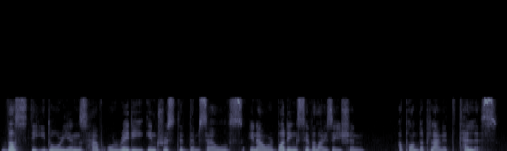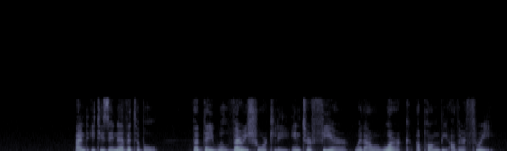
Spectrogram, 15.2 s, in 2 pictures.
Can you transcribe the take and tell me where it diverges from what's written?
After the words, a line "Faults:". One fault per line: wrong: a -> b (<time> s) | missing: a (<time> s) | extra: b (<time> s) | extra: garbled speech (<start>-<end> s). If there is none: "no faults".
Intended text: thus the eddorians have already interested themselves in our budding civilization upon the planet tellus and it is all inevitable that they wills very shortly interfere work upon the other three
thus the eddorians have already interested themselves in our budding civilization upon the planet tellus and it is inevitable that they will very shortly interfere with our work upon the other three
Faults:
missing: all (9.2 s)
wrong: wills -> will (10.8 s)
extra: with our (12.9 s)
